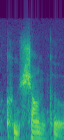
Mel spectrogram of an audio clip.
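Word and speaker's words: Kūsankū: This form was originally known as kusanku or kushanku, another pronunciation.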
